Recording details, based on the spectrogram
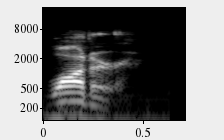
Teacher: pronouncing this t like a flap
